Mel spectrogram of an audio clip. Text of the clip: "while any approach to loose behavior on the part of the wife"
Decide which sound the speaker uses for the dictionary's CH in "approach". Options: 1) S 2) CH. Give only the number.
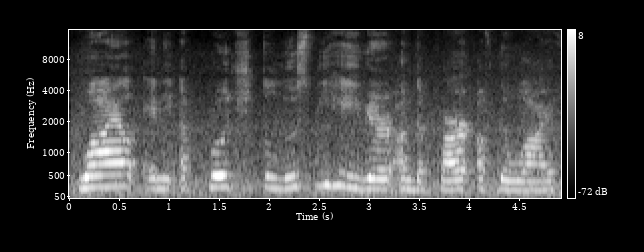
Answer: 2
